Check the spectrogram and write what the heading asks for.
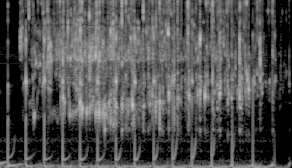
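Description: A liquid glugging sound effect: a steady, even run of bubbly blips, each rising in pitch, about four to five a second, over a watery hiss.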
